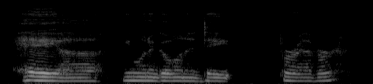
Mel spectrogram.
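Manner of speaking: very soft, airy, breathy voice with slight rasp. Asked by another speaker to do voices again, the speaker does a breathy, slightly raspy voice. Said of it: "the breathy with teeny bit of rasp".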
